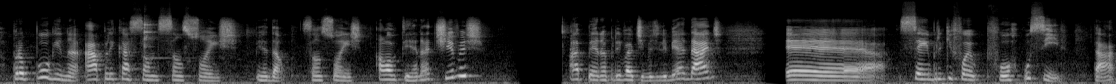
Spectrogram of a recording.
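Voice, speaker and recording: A woman's very slow speech at medium pitch, with vocal fry and ordinary pitch variation. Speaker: law teacher. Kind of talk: lecture. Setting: online class with screen share. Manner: hesitant, many fillers.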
